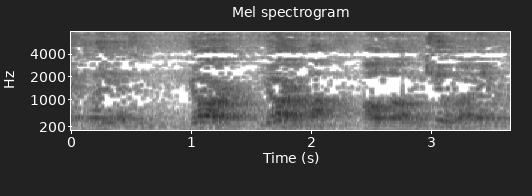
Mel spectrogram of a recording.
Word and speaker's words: Yoruba: That name is the name that we now know these people, Yoruba, Yoruba is how you pronounce it, not Yoruba, that's it.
